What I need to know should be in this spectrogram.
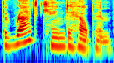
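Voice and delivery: plain reading voice

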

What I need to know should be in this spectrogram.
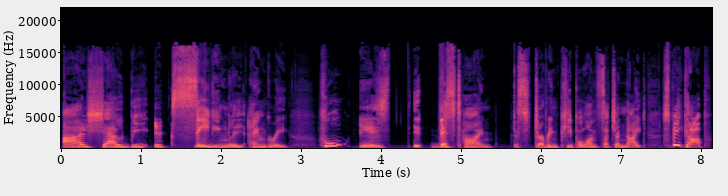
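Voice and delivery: gruff and suspicious. A narrator's reading. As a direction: scold unknown late callers suspiciously. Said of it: "said a gruff and suspicious voice".

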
